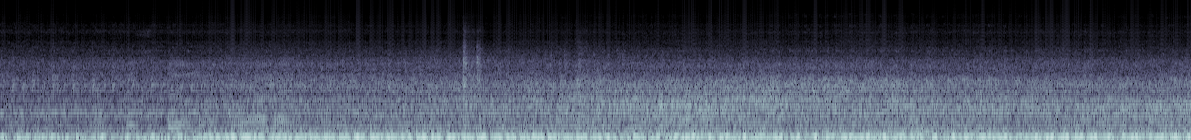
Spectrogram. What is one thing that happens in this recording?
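A motorcycle engine grows louder as the bike pulls away.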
